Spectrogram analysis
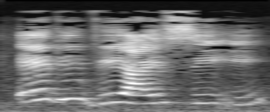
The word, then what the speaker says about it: advice: pronunciation if we see a d v i c e advice it rhymes with dies rice nice mice but a d v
